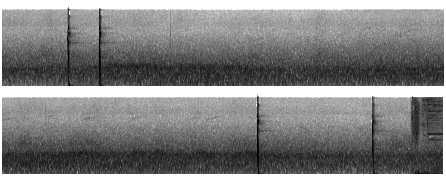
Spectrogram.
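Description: Short sharp clicks sound now and then.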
